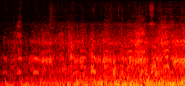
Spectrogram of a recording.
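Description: A dense flock of migratory geese honks continuously at a wetland in Indian-controlled Kashmir in winter, many overlapping calls forming a steady, noisy clamor that grows slightly louder, heard outdoors without talking.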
